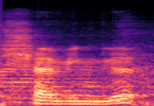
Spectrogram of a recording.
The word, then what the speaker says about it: Stavanger: Donc les 8e, ça se prononce Stavanger, pour se maintenir.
